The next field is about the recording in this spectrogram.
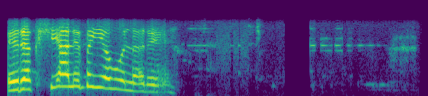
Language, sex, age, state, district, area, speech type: Dogri, female, 18-30, Jammu and Kashmir, Samba, rural, conversation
